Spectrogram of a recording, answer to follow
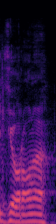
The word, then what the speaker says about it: Llorona: It's a double L in Spanish, so I'm guessing it's a Llorona. It's a Y.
